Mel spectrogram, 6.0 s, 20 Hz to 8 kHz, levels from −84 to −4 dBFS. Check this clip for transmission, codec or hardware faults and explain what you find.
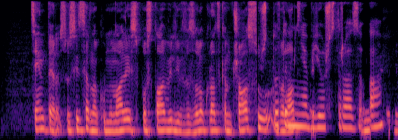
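Two call-path faults are audible: a brief echo leak near the start and speech suppressed in double talk at the end.

From 0.11 to 0.48 s there is an echo leak: the far end's echo canceller likely failed to remove its loudspeaker pickup, so the sound returns about 462 ms late. The leaked copy is faint, roughly 35 dB below the main speech, a delayed copy trailing behind it.

From 4.4 s to the end, speech is suppressed in double talk. With both sides talking, the echo canceller likely mistook the local talker for echo and turned it down. Across about a second and a half, the speech dips deeply, by as much as 40 dB. The band is capped at 8 kHz throughout, as expected from call microphone processing.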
